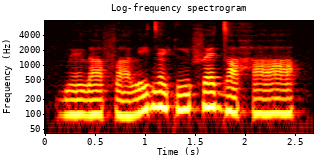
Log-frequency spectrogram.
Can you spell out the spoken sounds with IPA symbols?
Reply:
b ɛ̃˨ l a˨ f a˨ l i˨˦ d ɛ̃˦˨ k ĩ˧ f ɛ˦ d a˧ h a˧

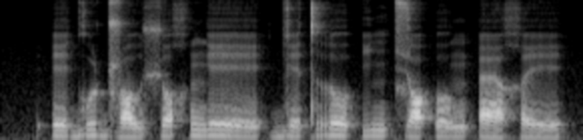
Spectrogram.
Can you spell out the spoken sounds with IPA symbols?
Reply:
ʔ e˧˩˧ ɡ u˥˩ ɖ͡ʐ ɒ˩ u̯ ʃ o˦ χ ŋ e˥˩ | ɡ e˨˦ t r o˥˩ ʔ i˥˩ ŋ t͡ɕ ɒ˨˦ ʔ o˨˦ ŋ ʔ æ˩ χ e˧˩˧

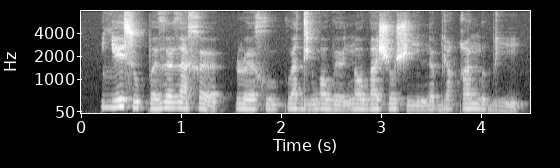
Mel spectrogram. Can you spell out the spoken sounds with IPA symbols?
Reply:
ʎ e s u p ə ð œ ð a x œ | ɭ œ x u kʷ a d i w ɔ w ø n ɔ w a ʃ o ʃ i n œ b i q i ŋʷ i b i

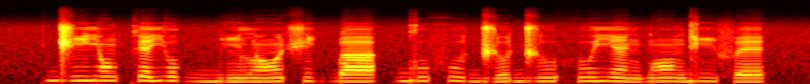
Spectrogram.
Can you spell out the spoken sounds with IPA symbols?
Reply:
d͡ʒ i˦ j ɔ̃˦ k ɛ˦ j o˦˨ ɡ͡b ĩ˨ l ɔ̃˨˦ ʃ i˧ ɡ͡b a˧ | ɡ u˦ f u˦˨ d͡ʒ o˨˦ d͡ʒ u˧ h u˦ j ɛ̃˧ ɡ͡b ɔ̃˦ ɡ i˦˨ f ɛ˧

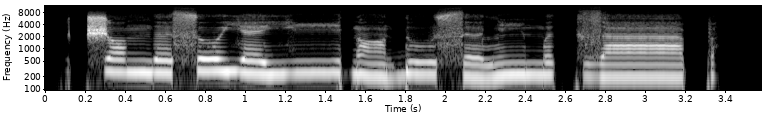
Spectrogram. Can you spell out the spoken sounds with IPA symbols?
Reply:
t͡ʃ ɔ˧ ŋ ə˧ s o˦ j ɛ˧ j iː˦ ɗ ɔ̃˧ ɗ u˧ s ə˨ l ĩ˧ m ə˦˨ k z aː˧ p

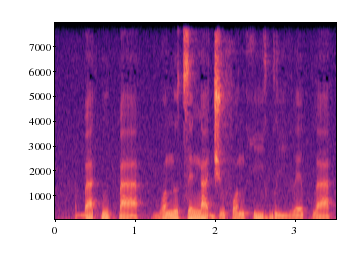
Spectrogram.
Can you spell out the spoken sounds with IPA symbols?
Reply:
ɓ a˨ k͡p u˦ k͡p a˨ | b ɔ˨ n ʊ˦ t͡s ɛ˦ ŋ a˨ d͡ʒ ʊ˨ f ɔ˨ n h iː˦ ɡʷ iː˨ β ɛ˨ kʷ a˦

